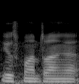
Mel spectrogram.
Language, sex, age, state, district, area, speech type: Tamil, male, 30-45, Tamil Nadu, Cuddalore, rural, spontaneous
